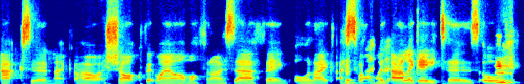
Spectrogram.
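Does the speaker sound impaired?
No.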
